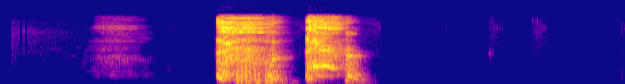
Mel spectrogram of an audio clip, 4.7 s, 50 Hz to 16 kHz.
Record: {"cough_length": "4.7 s", "cough_amplitude": 30686, "cough_signal_mean_std_ratio": 0.35, "survey_phase": "alpha (2021-03-01 to 2021-08-12)", "age": "45-64", "gender": "Male", "wearing_mask": "No", "symptom_cough_any": true, "symptom_fatigue": true, "symptom_change_to_sense_of_smell_or_taste": true, "symptom_onset": "7 days", "smoker_status": "Ex-smoker", "respiratory_condition_asthma": false, "respiratory_condition_other": false, "recruitment_source": "Test and Trace", "submission_delay": "1 day", "covid_test_result": "Positive", "covid_test_method": "RT-qPCR", "covid_ct_value": 24.4, "covid_ct_gene": "ORF1ab gene", "covid_ct_mean": 24.7, "covid_viral_load": "8100 copies/ml", "covid_viral_load_category": "Minimal viral load (< 10K copies/ml)"}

